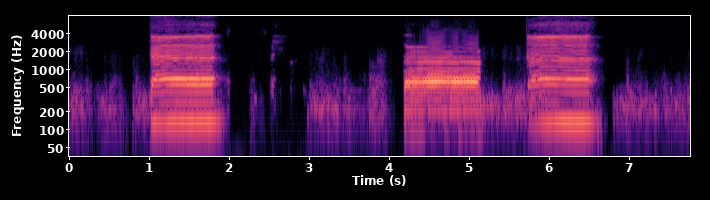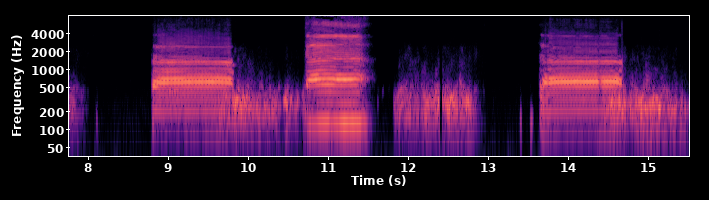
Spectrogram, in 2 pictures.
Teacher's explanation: আচ্ছা, এরপরে আছে তা। জিহ্বার যে আগা, এই আগাটা লাগাবো সামনের উপরের দুই দাঁতের গোড়াতে।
